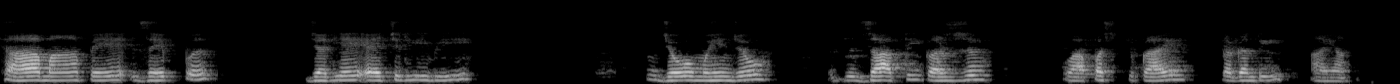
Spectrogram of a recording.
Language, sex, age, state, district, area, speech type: Sindhi, female, 60+, Gujarat, Surat, urban, read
